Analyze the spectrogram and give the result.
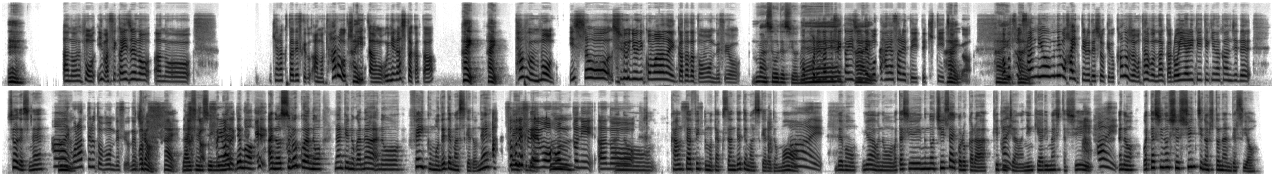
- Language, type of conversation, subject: Japanese, unstructured, 将来の目標は何ですか？
- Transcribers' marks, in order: in English: "ライセンシング"; laughing while speaking: "そうですね"; in English: "カウンターフィット"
